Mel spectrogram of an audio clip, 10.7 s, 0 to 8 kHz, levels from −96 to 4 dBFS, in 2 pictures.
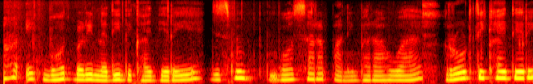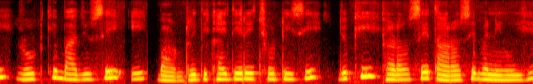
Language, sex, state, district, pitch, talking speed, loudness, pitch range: Hindi, female, Uttar Pradesh, Jalaun, 190 Hz, 225 wpm, -28 LUFS, 170-215 Hz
